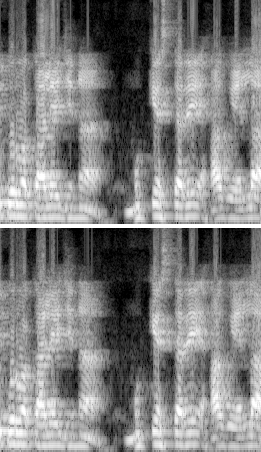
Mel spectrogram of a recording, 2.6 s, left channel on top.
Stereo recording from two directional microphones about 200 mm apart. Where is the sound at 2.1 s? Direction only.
50° left (ahead or behind).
